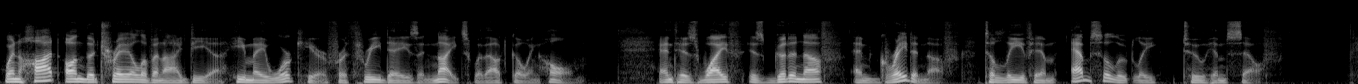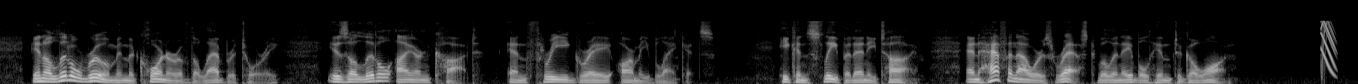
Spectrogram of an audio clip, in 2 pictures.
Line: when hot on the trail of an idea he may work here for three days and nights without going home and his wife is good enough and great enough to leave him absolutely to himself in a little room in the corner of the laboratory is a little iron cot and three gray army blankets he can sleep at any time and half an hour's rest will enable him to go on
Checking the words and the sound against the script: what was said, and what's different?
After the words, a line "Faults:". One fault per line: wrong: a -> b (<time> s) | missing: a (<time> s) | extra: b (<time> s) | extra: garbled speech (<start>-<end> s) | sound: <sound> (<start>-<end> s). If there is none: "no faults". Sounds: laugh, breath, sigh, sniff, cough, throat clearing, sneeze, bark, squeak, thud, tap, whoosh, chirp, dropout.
when hot on the trail of an idea he may work here for three days and nights without going home and his wife is good enough and great enough to leave him absolutely to himself in a little room in the corner of the laboratory is a little iron cot and three gray army blankets he can sleep at any time and half an hour's rest will enable him to go on
Faults:
sound: chirp (26.8-27.0 s)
